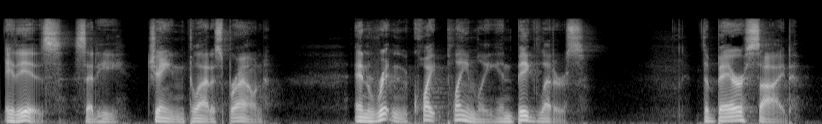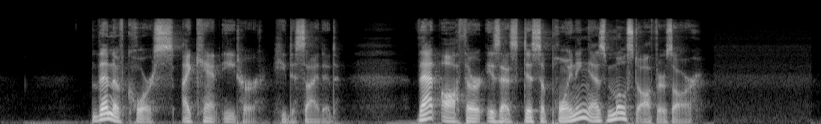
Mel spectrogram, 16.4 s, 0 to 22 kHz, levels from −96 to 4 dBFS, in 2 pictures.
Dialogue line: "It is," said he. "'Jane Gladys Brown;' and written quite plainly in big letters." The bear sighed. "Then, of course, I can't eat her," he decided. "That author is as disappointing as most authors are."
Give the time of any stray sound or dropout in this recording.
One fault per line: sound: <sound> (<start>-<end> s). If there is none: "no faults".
no faults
